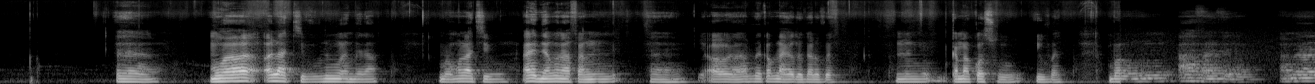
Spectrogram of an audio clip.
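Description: From 11.20 s to the end, the speech turns suddenly hollow and roomy, thinner, about 10 dB quieter and noisier: likely a switch to a distant microphone.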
